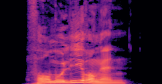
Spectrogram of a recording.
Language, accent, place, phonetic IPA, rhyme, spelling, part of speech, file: German, Germany, Berlin, [fɔʁmuˈliːʁʊŋən], -iːʁʊŋən, Formulierungen, noun, De-Formulierungen.ogg
- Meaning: plural of Formulierung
